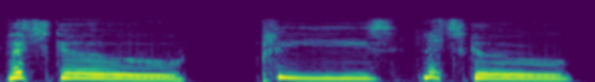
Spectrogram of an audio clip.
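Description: Man doing an anxious teen schoolgirl, high and fretful. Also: lively intonation, moderate pace, breathy edge, no echo. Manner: high-pitched and fearful.

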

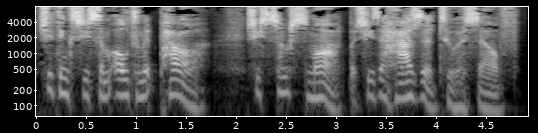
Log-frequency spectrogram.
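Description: A man's voice: a little high, very animated, normal speed, fairly bright tone, slightly rough, no echo, voice pushed up, heavily acted. A man voicing a mocking imitation of an earnest, doubting young man in an audiobook, strangled in tone. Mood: strangled sincerity. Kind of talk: audiobook character dialogue.

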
